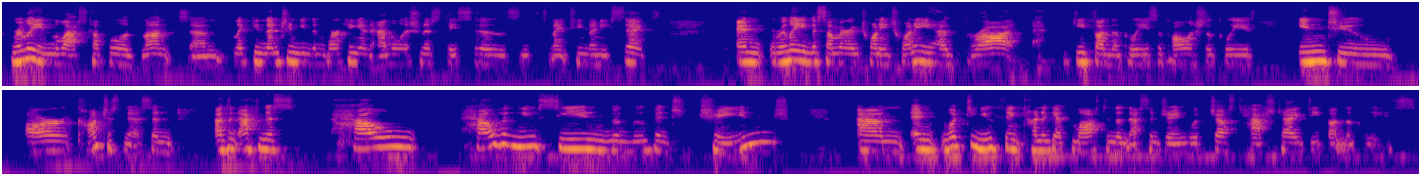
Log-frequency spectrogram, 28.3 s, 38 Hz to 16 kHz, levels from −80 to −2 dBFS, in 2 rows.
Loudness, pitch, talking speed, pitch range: -33 LUFS, 200 Hz, 140 wpm, 185-230 Hz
